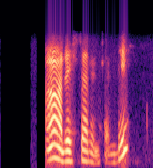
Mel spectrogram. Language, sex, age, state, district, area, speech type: Telugu, female, 45-60, Andhra Pradesh, Chittoor, rural, conversation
